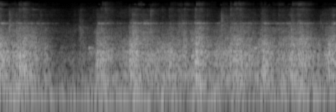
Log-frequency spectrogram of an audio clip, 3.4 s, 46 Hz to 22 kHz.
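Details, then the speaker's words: Lodge and Shipley lathe from about 1901 to 1905 running under power feed. A rough grinding from the gearbox swells about every half second and rises with speed, caused by a worn bushing in the main lever. "you can hear the grinding from that gearbox it's just because of the bushing that's actually in the main lever there"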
